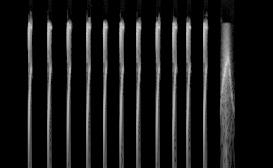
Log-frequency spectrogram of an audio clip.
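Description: Logo intro sound effect: a quick run of eleven short pops, about four a second, ending in one longer blip that rises in pitch.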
